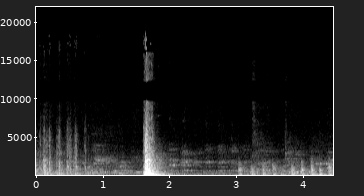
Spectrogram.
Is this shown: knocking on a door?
yes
